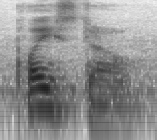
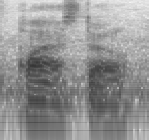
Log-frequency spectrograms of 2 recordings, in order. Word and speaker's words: Plaistow: Most people from outside think it's pronounced Plaistow. Nope, it's Plastow.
